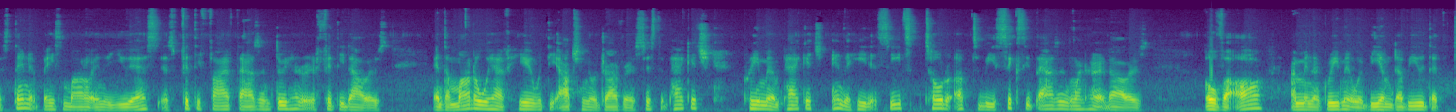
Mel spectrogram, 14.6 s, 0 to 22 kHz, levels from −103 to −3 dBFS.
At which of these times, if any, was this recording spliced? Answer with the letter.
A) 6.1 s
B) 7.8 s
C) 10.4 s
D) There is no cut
A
